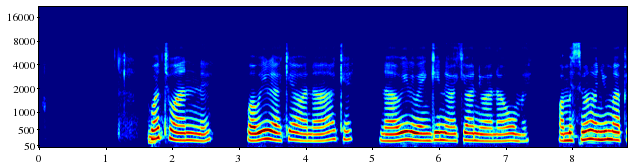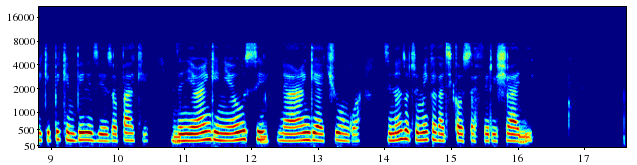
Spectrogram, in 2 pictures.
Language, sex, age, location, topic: Swahili, female, 18-24, Dar es Salaam, government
